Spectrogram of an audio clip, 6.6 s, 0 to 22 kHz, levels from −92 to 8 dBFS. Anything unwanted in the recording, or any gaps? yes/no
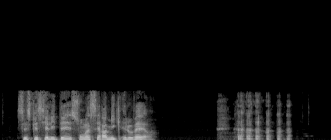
yes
